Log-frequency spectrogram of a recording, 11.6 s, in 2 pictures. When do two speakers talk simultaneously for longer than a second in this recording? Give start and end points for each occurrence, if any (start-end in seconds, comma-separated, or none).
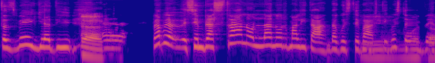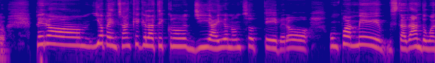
4.7-5.9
